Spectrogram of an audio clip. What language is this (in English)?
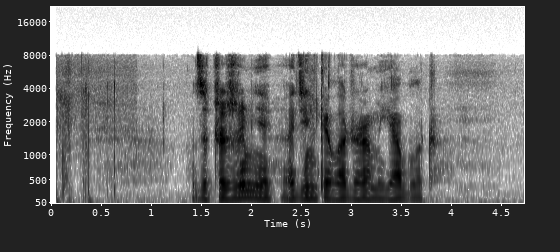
Russian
